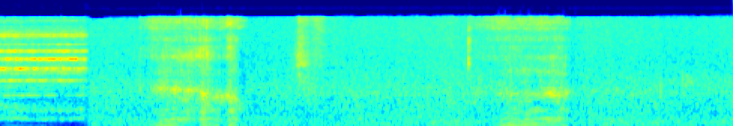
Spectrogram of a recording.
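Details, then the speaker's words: Loud rough rattling snoring, two snores about four seconds apart, from an adult woman asleep in the Big Brother house. "That's pretty rowdy snoring, isn't it? That is quite loud, yes."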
